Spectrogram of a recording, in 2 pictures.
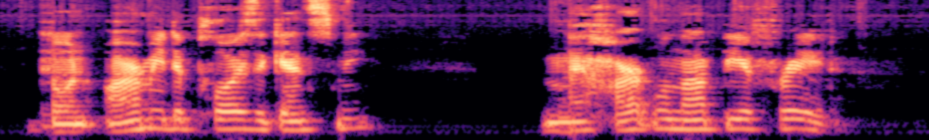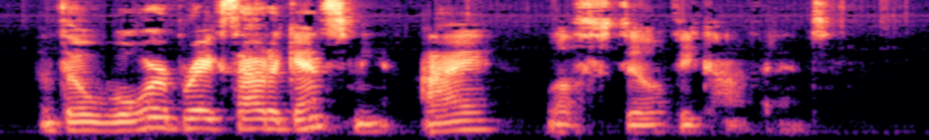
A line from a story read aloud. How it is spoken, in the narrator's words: David exclaims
